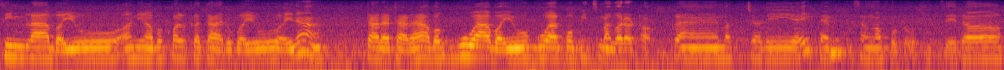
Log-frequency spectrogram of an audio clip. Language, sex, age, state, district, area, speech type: Nepali, female, 30-45, West Bengal, Darjeeling, rural, spontaneous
